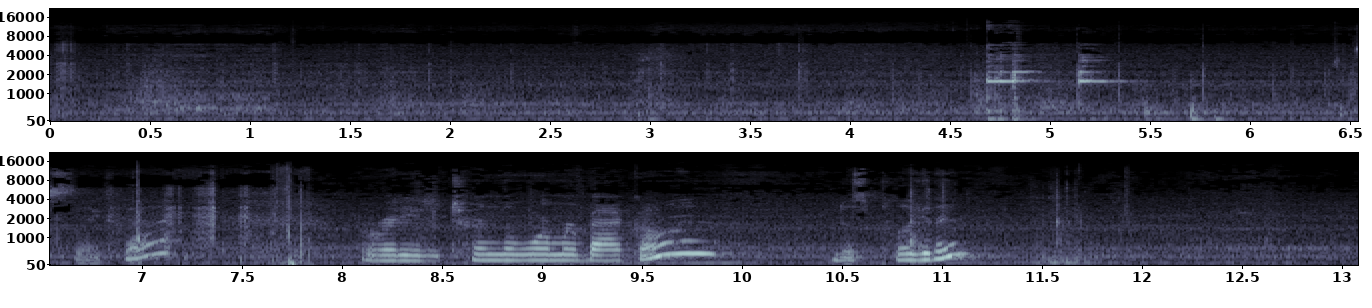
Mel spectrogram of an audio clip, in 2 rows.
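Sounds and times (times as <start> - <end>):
faint steady hum: 0.0 - 13.0
ceramic clinks: 4.7 - 5.4.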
